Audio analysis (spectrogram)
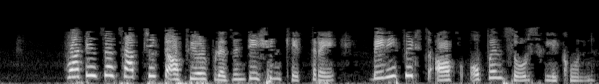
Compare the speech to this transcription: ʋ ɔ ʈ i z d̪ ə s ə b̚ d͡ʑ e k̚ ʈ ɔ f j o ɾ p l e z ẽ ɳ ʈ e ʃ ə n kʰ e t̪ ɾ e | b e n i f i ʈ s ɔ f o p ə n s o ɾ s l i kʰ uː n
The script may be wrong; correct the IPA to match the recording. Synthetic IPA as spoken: ʋ ɔ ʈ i z d̪ ə s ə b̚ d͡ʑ e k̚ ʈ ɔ f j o ɾ p ɾ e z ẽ ɳ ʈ e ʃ ə n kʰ e t̪ ɾ e | b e n i f i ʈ s ɔ f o p ə n s o ɾ s l i kʰ uː n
